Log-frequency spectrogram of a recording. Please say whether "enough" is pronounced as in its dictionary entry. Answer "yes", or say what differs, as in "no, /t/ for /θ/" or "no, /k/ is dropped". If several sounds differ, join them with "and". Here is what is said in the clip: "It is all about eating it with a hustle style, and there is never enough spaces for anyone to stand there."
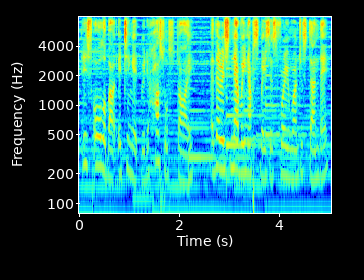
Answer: no, /p/ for /f/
